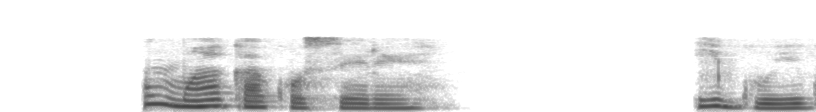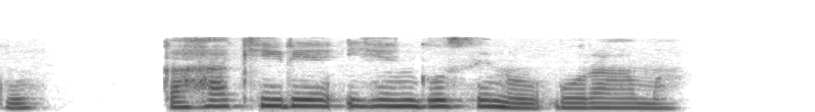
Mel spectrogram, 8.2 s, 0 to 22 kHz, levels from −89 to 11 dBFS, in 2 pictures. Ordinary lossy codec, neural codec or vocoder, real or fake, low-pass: AAC, 32 kbps; none; real; 5.4 kHz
